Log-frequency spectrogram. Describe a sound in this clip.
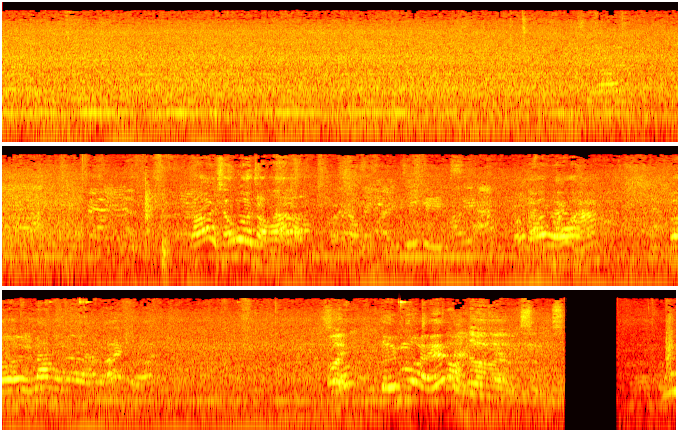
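Machinery hums steadily and low.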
